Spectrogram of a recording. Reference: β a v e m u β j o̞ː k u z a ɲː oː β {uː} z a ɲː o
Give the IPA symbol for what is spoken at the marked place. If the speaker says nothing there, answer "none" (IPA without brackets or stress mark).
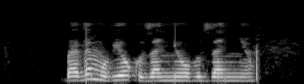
u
